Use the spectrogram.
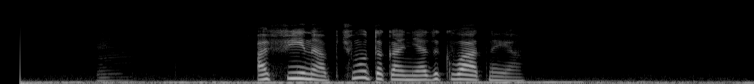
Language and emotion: Russian, angry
